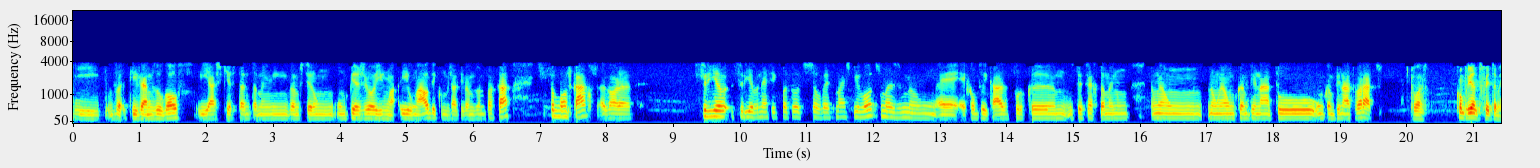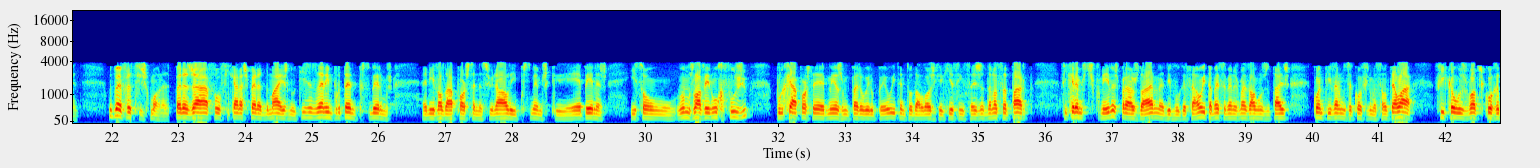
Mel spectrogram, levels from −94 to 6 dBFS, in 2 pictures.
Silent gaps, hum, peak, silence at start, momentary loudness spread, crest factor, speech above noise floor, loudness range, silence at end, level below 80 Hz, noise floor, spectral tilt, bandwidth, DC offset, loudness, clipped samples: none; none; 0 dBFS; 0 s; 18 LU; 16 dB; 46 dB; 13 LU; 0 s; -62 dBFS; -62 dBFS; -9 dB/octave; 4 kHz; under 0.1%; -16 LUFS; under 0.1%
